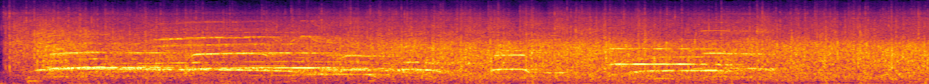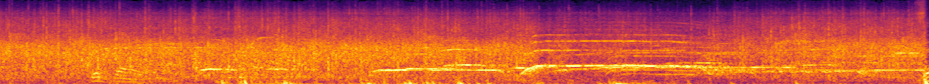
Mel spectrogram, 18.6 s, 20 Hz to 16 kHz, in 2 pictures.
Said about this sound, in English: What's wrong with you people? Don't you know you're clapping for one of the 50 most wanted men in the world?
